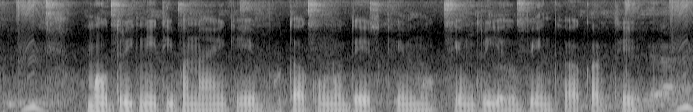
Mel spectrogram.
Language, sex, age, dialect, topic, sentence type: Chhattisgarhi, male, 18-24, Western/Budati/Khatahi, banking, statement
